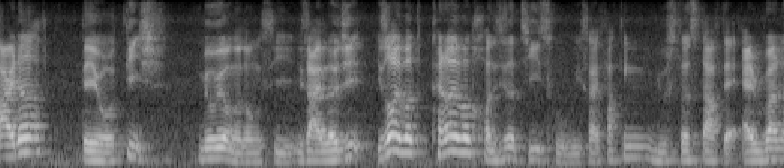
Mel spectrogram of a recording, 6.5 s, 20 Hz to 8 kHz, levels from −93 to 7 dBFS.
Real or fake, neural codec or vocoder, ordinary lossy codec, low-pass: real; none; none; none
